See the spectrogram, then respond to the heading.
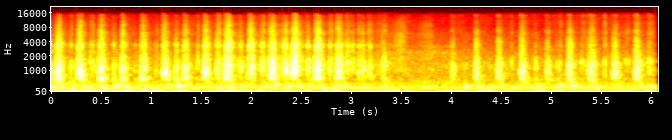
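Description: A wooden stylus scratches the black coating off a scratch-art calendar page in a book in small, quick strokes. Dozens of short, dry, papery rasps come in a fast, uneven rhythm, each stopping almost at once. They ease off briefly just before the four-second mark, then pick up again.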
